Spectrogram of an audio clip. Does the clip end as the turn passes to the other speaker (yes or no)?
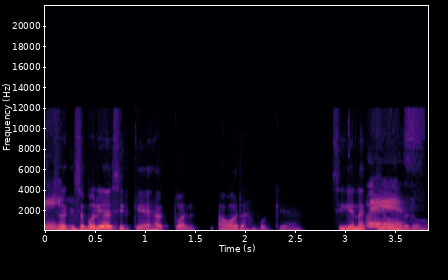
yes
